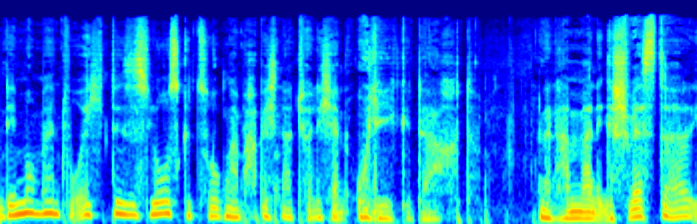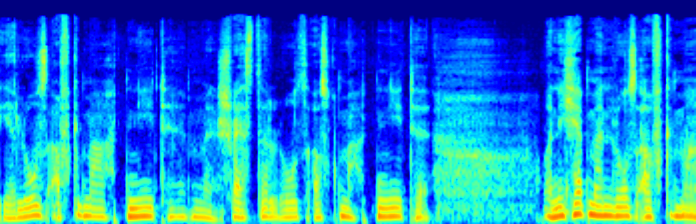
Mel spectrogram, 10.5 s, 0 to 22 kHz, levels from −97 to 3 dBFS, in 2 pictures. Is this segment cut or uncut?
uncut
